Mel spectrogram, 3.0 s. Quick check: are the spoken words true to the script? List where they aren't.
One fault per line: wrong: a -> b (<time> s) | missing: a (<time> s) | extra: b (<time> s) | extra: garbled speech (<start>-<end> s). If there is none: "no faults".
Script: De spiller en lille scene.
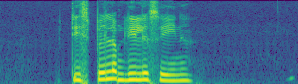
no faults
